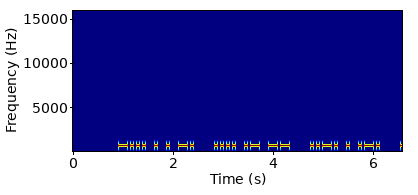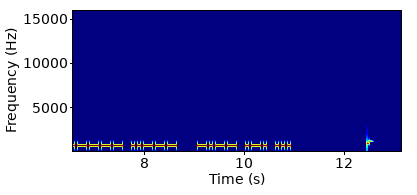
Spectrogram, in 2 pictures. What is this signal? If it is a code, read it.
Morse code, heard as a keyed tone, about 20 wpm, 700 Hz. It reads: BEEN HAM FER 12 YRS
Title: Practice QSO - Exchange 3 - More Info - 20wpm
